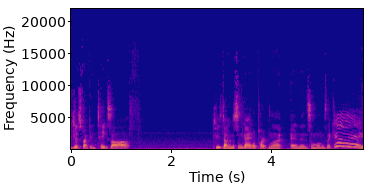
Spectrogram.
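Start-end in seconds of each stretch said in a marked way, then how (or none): 5.2-5.8 very high, sing-out greeting; high-pitched calling out. Retold or imitated. Film woman calling to a guy in a parking lot, high imitated call.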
